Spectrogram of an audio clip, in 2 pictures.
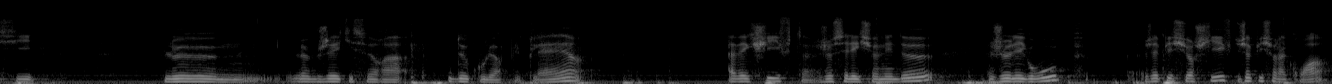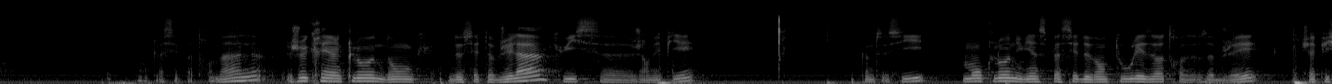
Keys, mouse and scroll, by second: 4.2 F7, 5.1 click, 5.8 F1, 6.5 shift+click, 9.9 ctrl+g, 12.5 shift+click, 13.6 click, 14.5 click, 15.9 click, 17.0 click, 17.7-19.1 drag, 20.0 ctrl+z, 21.7 click.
